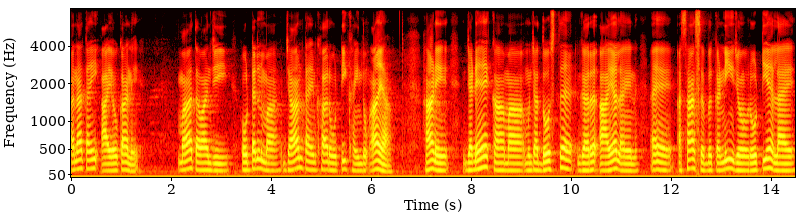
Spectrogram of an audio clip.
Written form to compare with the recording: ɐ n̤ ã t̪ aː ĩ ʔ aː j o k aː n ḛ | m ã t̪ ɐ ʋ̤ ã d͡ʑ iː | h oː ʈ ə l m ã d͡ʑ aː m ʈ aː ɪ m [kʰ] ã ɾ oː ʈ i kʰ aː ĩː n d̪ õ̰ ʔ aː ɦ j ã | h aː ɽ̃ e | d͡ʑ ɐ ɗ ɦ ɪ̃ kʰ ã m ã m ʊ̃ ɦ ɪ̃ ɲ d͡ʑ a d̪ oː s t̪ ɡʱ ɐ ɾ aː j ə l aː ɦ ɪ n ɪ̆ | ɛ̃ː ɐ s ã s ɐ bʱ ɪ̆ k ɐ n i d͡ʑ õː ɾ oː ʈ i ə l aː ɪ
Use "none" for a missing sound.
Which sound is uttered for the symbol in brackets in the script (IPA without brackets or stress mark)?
kʰ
